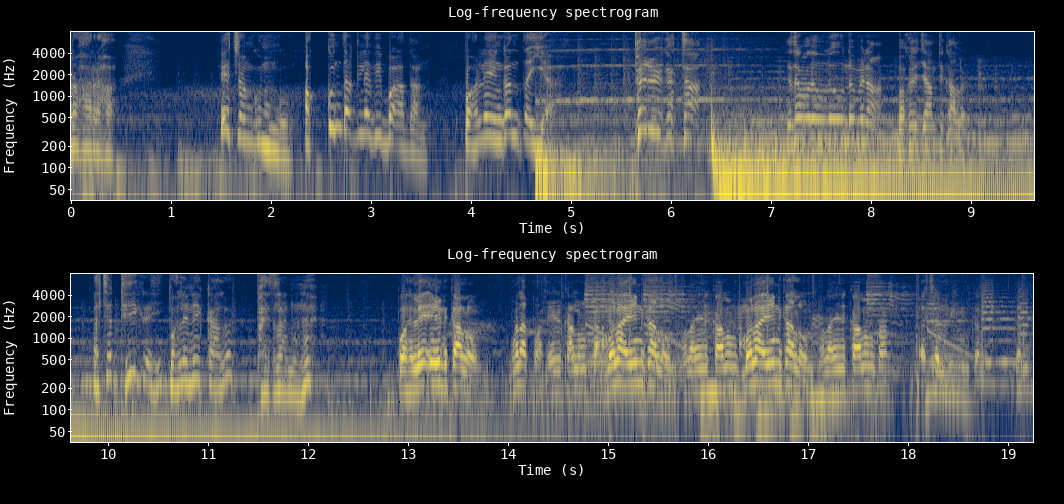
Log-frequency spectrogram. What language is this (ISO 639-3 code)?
hin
